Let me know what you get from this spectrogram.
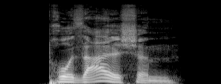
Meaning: strong dative masculine/neuter singular of prosaisch
- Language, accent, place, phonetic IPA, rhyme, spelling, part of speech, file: German, Germany, Berlin, [pʁoˈzaːɪʃm̩], -aːɪʃm̩, prosaischem, adjective, De-prosaischem.ogg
